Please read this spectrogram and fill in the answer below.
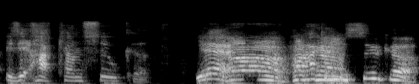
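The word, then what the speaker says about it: Hakan Şükür: Hakan Suka.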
